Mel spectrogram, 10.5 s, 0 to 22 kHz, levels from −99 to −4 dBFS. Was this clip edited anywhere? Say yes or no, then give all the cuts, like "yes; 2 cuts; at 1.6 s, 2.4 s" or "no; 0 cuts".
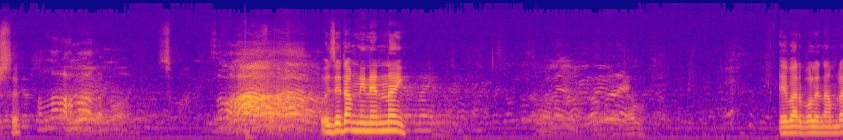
no; 0 cuts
